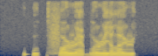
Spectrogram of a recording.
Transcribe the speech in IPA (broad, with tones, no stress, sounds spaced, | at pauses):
ʔ u˩˧ k f ɒ˩˧ ɭ æ˩ b ɒ˩˧ ɭ i˧˩˧ lˠ i˩ ɭ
